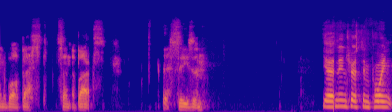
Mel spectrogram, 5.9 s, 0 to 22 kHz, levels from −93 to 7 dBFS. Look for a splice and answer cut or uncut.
uncut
